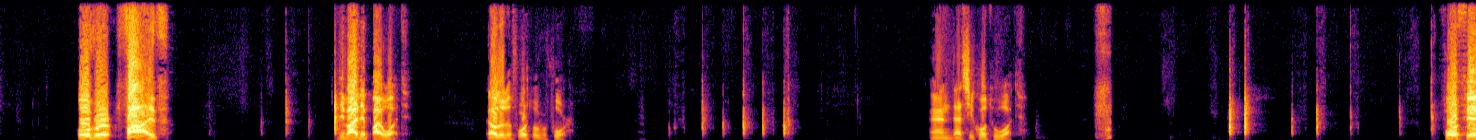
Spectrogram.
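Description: A young man lectures calmly, in bursts with pauses.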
